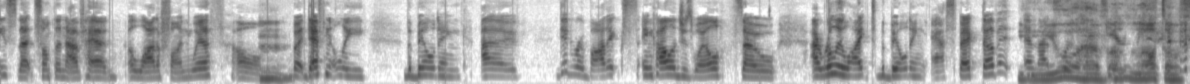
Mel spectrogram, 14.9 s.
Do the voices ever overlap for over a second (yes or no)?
yes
